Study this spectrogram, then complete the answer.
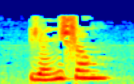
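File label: "人生", Mandarin Chinese; chinese-flashcards; hsk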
